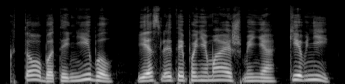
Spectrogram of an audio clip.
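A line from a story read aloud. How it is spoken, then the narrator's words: Booming female shout. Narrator (Russian): одна охранница с сиреницкими капитанскими знаками отличия зычно крикнула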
